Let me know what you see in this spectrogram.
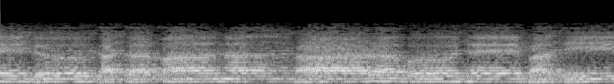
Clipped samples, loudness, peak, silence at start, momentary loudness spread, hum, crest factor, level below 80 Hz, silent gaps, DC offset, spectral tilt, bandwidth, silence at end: under 0.1%; -11 LUFS; 0 dBFS; 0 s; 4 LU; none; 10 dB; -44 dBFS; none; 0.6%; -7 dB/octave; 7.2 kHz; 0 s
